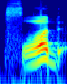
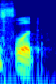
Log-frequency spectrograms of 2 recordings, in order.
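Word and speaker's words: صاد: kasih isyarat dua ini shod. Perhatikan, su, si, si, su, su. Bisa dirasakan nggak teman-teman? Ya, gitu. Shod kasroh bacanya gimana? Ya baca aja seperti huruf sin tapi pangkal lidahnya diangkat.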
